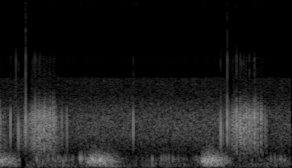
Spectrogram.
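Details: Fine crackles (fine rales) heard through a stethoscope: breath sounds with brief, sharp crackling pops during inspiration.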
